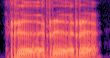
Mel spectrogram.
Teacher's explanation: at-takrir getaran khas ra, ra kat hujung lidah hanya untuk huruf ra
